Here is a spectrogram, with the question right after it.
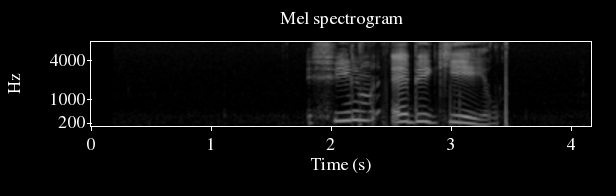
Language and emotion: Russian, neutral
